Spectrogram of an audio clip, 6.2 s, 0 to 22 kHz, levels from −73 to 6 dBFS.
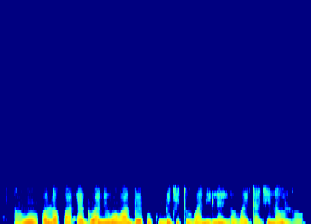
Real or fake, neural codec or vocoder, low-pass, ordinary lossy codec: real; none; 3.6 kHz; Opus, 32 kbps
